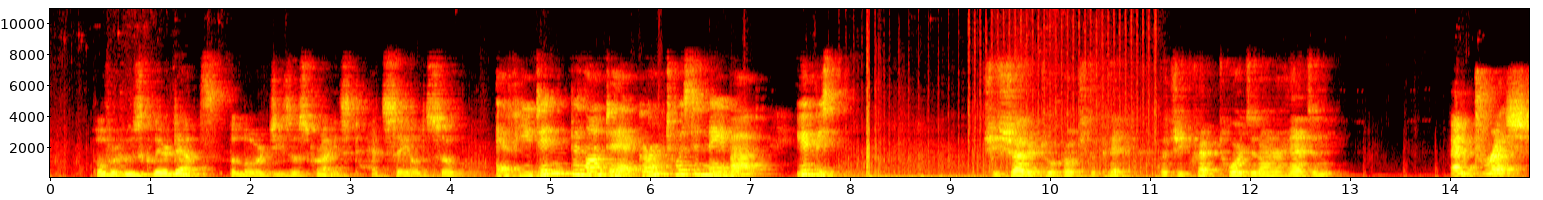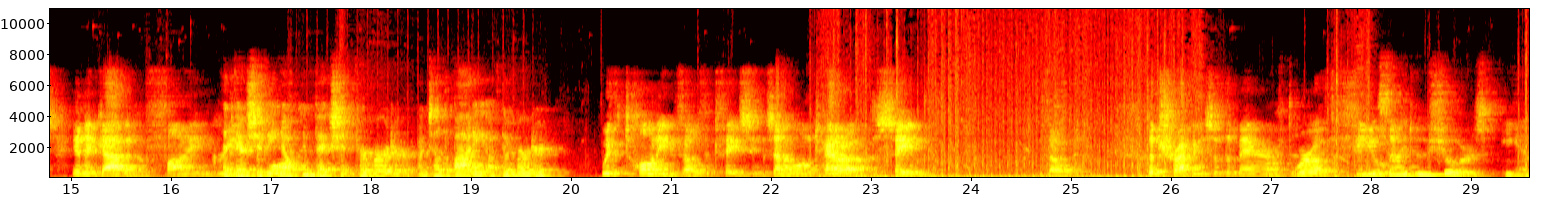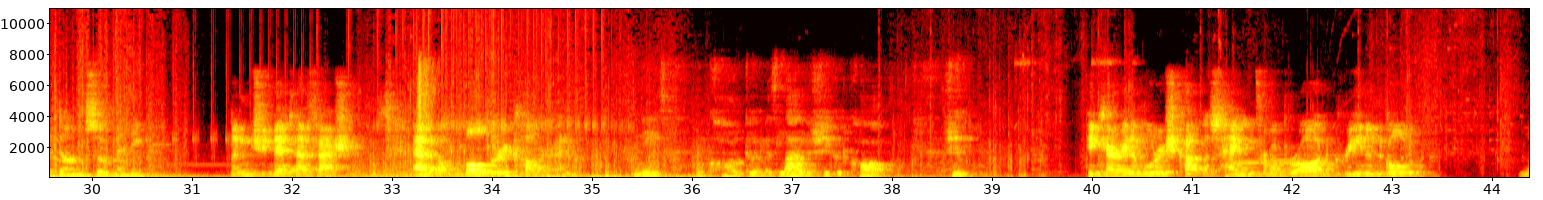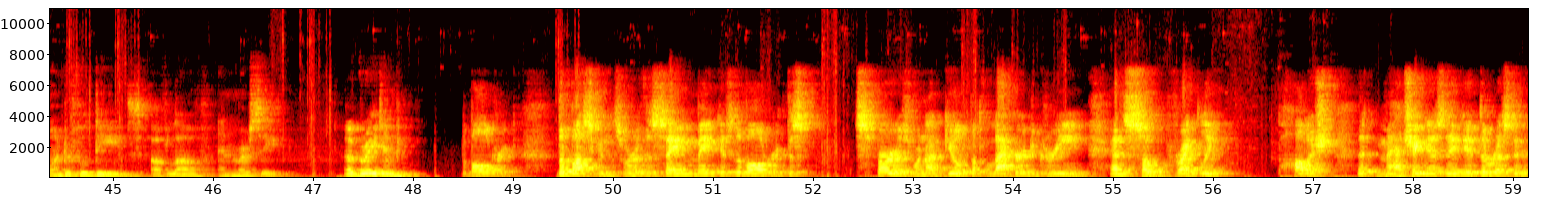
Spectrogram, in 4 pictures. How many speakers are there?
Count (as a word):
four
